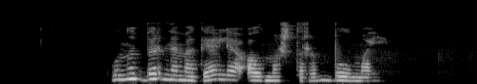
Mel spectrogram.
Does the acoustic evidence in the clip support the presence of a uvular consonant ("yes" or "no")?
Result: no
